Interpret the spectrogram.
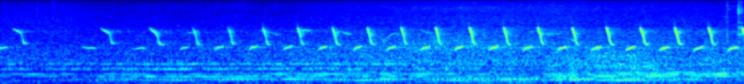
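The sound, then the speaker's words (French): A northern cardinal sings a rapid, steady series of bright, sliding whistled notes, repeated evenly about five times per second, with a faint low hum underneath. “donc, ouais, les, cardinaux ont quand même plusieurs types de chants possibles.”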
